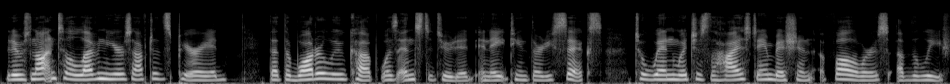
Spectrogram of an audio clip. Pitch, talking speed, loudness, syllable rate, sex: 215 Hz, 200 wpm, -19 LUFS, 5.4 syllables/s, female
